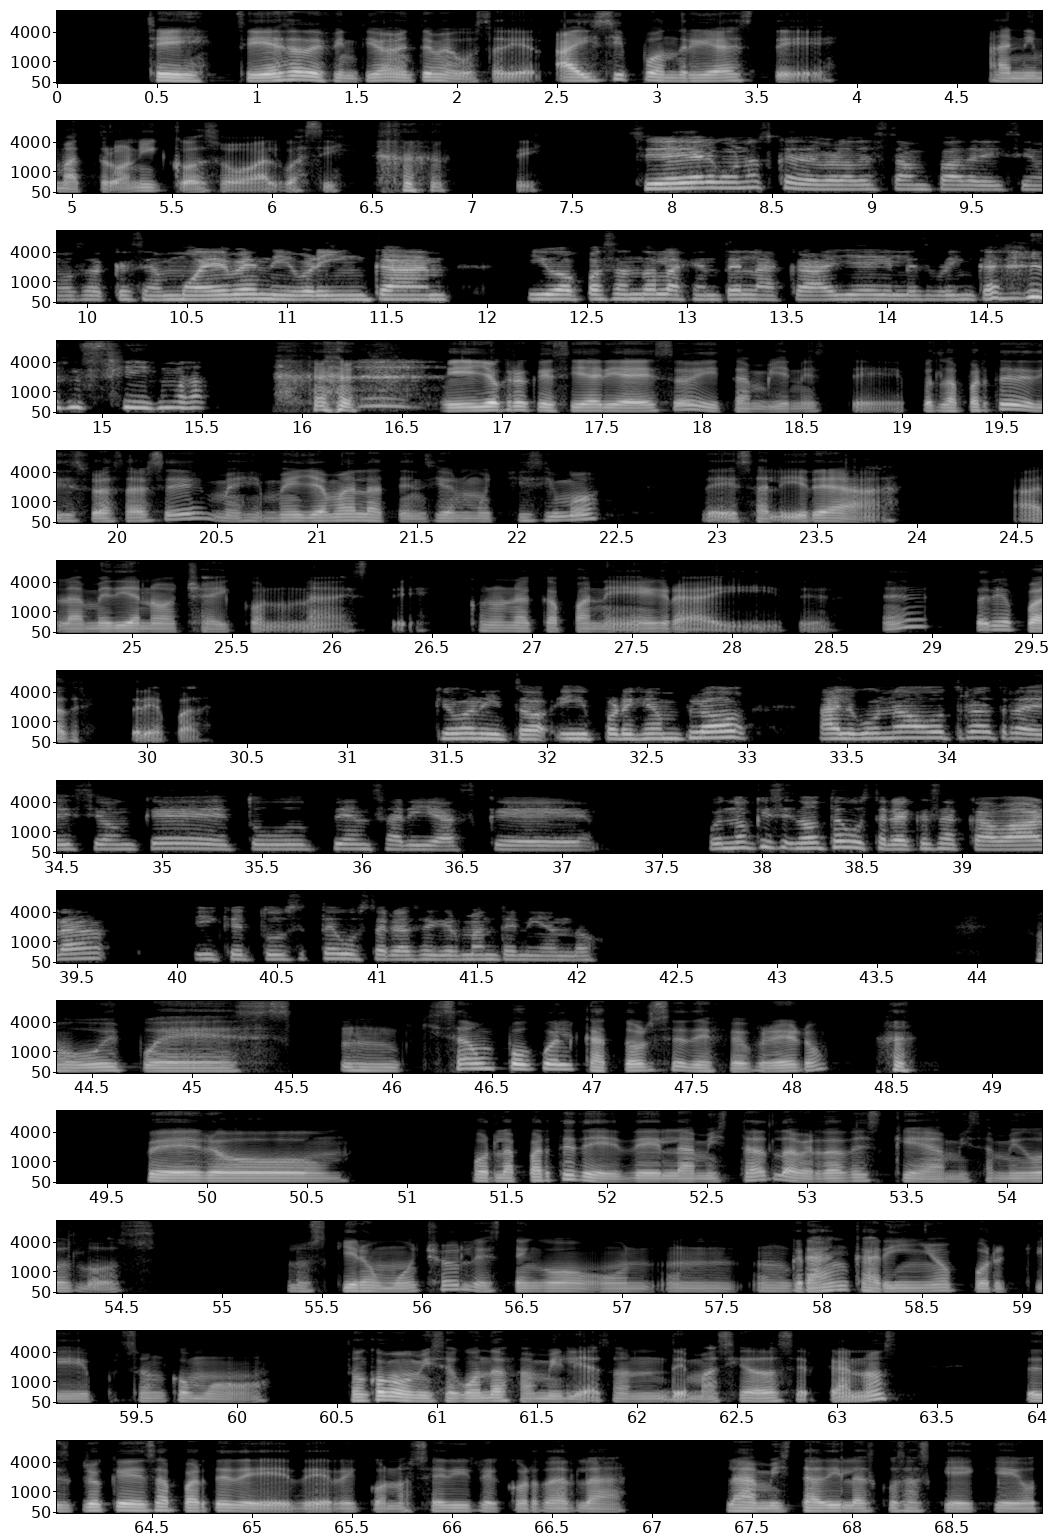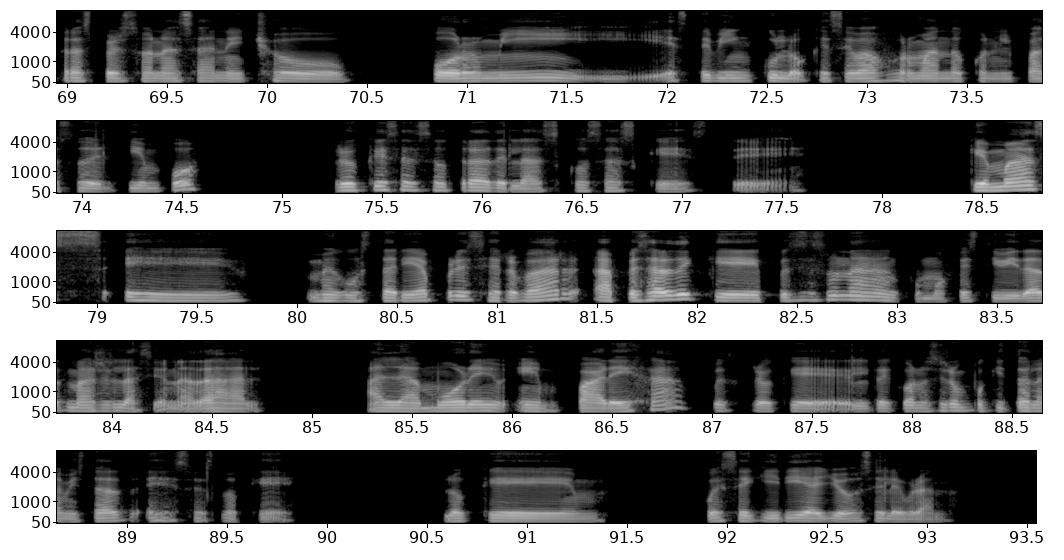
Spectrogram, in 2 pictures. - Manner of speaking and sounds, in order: chuckle; laughing while speaking: "y les brincan encima"; chuckle; giggle
- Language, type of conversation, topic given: Spanish, podcast, ¿Has cambiado alguna tradición familiar con el tiempo? ¿Cómo y por qué?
